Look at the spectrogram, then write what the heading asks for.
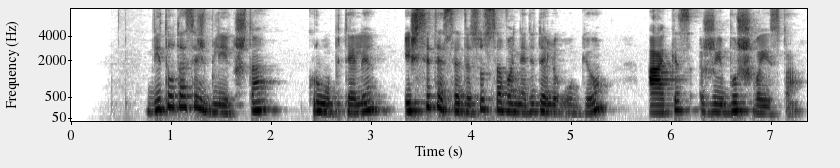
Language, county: Lithuanian, Telšiai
